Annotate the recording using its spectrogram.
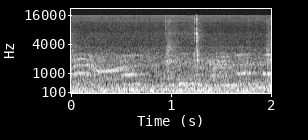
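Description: Quiet room tone with a faint, drawn-out call near the start that slides down in pitch.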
